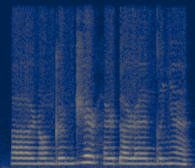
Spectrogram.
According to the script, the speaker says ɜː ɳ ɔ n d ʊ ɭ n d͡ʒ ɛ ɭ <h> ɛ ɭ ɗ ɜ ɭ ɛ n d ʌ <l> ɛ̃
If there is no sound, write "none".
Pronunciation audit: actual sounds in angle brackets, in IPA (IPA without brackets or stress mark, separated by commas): h, ʎ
